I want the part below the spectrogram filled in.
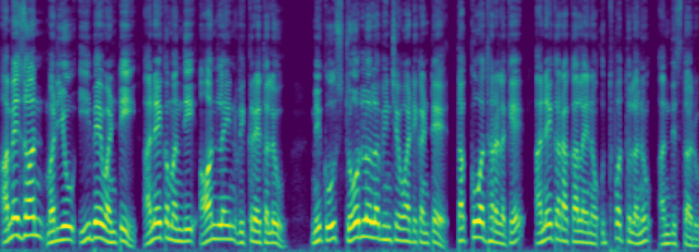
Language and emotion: Telugu, neutral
